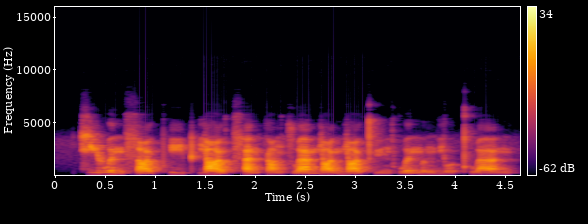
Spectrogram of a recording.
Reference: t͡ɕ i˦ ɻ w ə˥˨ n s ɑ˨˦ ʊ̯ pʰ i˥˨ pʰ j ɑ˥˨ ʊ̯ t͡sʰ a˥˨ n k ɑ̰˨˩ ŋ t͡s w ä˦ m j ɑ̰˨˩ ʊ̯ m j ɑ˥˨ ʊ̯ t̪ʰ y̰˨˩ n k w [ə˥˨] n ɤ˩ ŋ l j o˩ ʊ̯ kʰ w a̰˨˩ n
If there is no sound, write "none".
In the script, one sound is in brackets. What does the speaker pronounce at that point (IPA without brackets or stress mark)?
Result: ə˥˨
